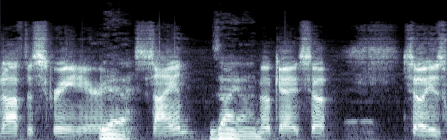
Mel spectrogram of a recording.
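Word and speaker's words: Zeihan: conversation all right so I I pronounced you know pz's name that way in a few videos and uh some of his dedicated fans schooled me it's Zion Oh I'm just reading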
